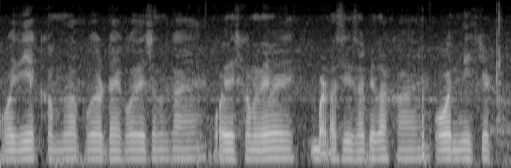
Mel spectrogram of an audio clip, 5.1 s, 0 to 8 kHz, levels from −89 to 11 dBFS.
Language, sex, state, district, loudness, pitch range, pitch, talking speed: Hindi, male, Uttar Pradesh, Shamli, -22 LUFS, 115-120 Hz, 115 Hz, 200 wpm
